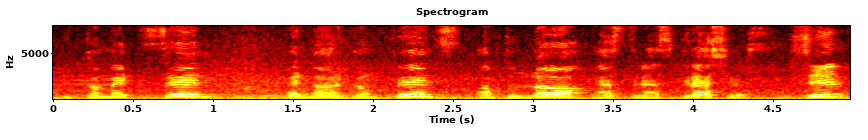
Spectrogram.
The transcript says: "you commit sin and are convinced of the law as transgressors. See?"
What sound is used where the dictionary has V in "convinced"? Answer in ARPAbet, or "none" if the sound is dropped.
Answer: F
